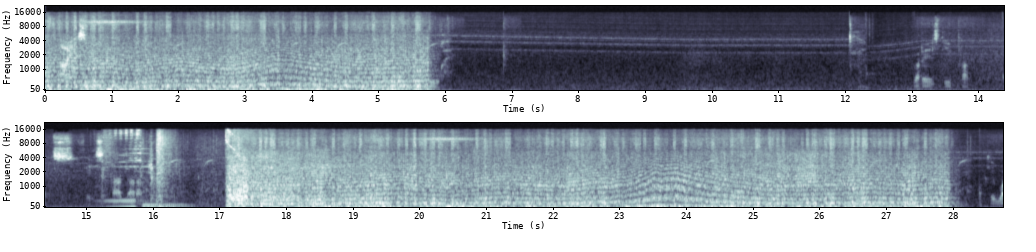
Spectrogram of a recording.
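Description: A jet engine roars loudly, its pitch rising and falling.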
